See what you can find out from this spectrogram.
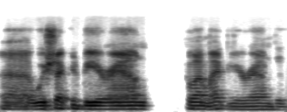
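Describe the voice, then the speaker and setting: A man speaks at a medium pitch with vocal fry. His intonation stays fairly even. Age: 70s. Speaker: retired sports editor. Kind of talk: interview. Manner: halting.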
